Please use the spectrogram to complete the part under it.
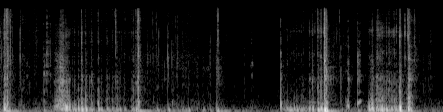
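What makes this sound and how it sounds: A small, solid pink soap bar held in one hand is scraped with a metal blade, shaving flakes off onto a bed of soap shavings. Dry, crunchy scraping and tearing strokes come in uneven bursts, with a brief quiet pause midway, and the bar looks rounder and more translucent as it is shaved.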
